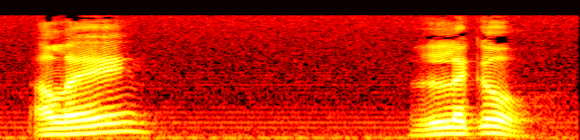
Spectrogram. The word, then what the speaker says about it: Alain Legault: And His first name is spelled A-L-A-I-N, and his last name is spelled L-E-G-A-U-L-T. It's pronounced Alain Legault. L-A like is Los Angeles, L-A, Legault.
